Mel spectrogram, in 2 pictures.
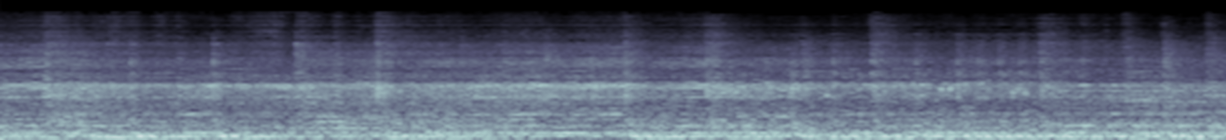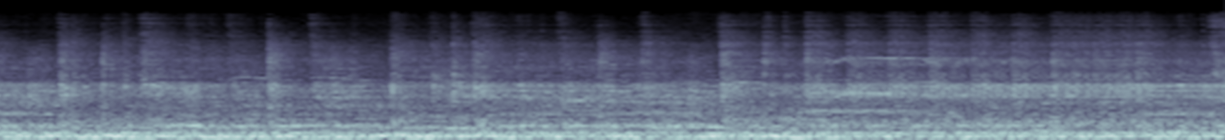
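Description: Electronic K-pop dance track with a steady, heavy beat, played loudly over street loudspeakers on stands.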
